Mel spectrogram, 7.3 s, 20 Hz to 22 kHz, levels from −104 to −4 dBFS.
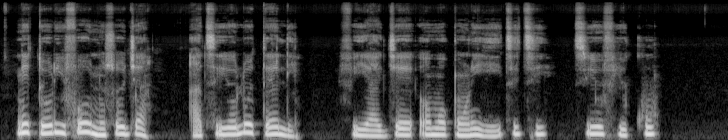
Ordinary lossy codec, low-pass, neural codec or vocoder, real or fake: none; 19.8 kHz; none; real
